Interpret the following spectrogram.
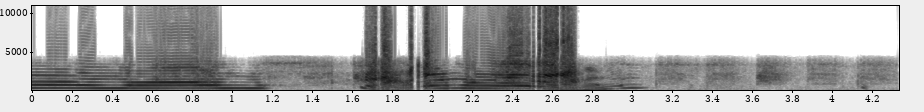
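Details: A 6-month-old Siberian husky puppy sings along to a song, giving a steady, tonal howl, then a wavering, voice-like wail that slides downward.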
